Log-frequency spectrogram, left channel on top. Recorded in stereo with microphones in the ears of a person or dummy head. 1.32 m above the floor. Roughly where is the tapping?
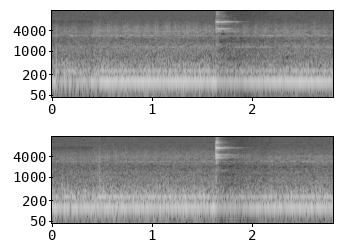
Right.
